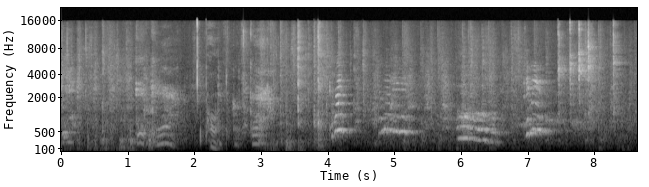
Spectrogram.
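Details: Havanese named Brandy, an AKC champion aged 8 years, recorded 7-6-15; short tonal whimpering whines rise and fall in several bursts in the second half, with a woman talking to the dog throughout in a small room.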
